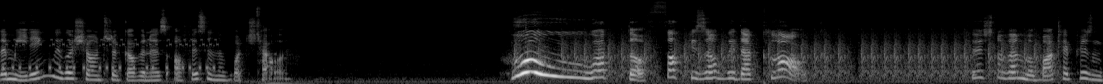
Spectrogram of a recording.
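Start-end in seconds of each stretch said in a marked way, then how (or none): 5.1-5.9 whoop. Real, not acted. Excited shout at odd clock.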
